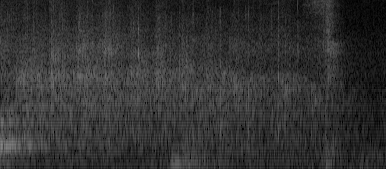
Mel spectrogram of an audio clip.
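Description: A crowd claps steadily for several seconds, a dense, even patter of many hands that fades slightly toward the end, with a faint low hum underneath and no clear speech.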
